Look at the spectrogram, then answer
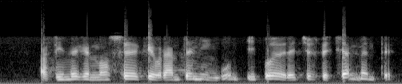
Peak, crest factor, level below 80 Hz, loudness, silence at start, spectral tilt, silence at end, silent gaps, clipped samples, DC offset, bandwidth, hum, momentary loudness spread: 0 dBFS; 14 dB; -50 dBFS; -14 LUFS; 0.4 s; -5 dB/octave; 0.1 s; none; under 0.1%; 1%; 9.8 kHz; none; 7 LU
